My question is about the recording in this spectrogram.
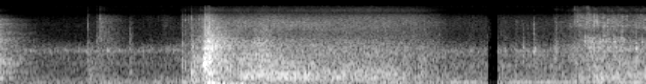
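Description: A sliding screen door rolling along its track about a second in, a sudden start followed by about two seconds of rolling noise that stops abruptly. Under it, steady rain on a tin roof.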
